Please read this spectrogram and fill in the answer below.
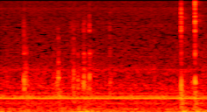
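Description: A few scattered clicks of a computer mouse over a faint steady hum, the clearest two close together near the end.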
